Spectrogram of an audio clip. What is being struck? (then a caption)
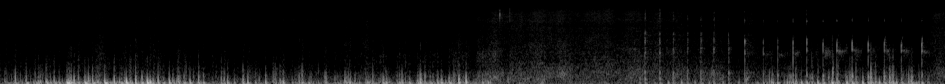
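Fabric-covered stuffed pillow. Fingertips and nails scratch and rub the surface of a soft beige fabric pillowcase on a stuffed pillow held in front of the mics. The result is a dense stream of quick, soft, low-heavy scratches and thumps with almost no ring. The activity eases to a quieter rustle near the middle, then resumes with brighter, crisper scratching.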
